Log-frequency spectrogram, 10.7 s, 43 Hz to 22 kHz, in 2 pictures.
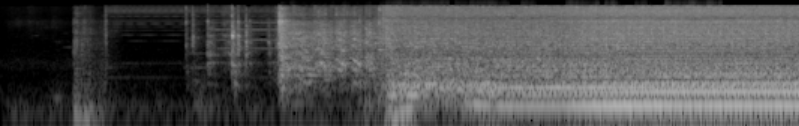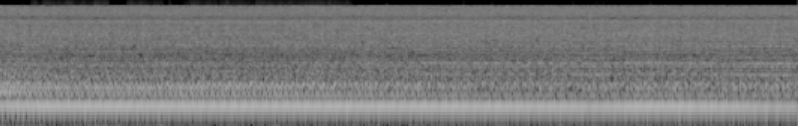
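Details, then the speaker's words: Dodge Hellcat supercharged V8 with stock air filter, before K&N drop-in: starts and runs deep and steady with only mild supercharger whine, normal. "okay so that's what the stock air filter sounds pretty good sounds pretty beefy but not a really really super large supercharger whine"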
